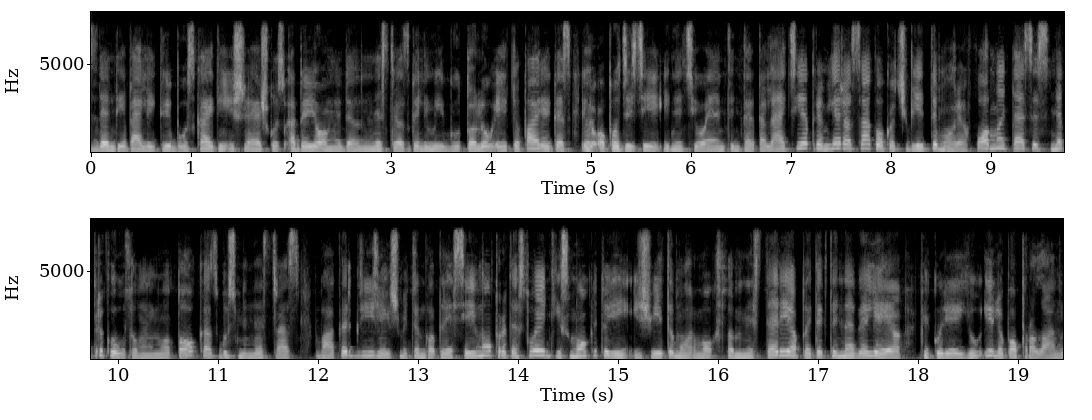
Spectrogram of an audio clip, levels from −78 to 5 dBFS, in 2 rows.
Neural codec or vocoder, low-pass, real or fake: codec, 44.1 kHz, 2.6 kbps, SNAC; 7.2 kHz; fake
